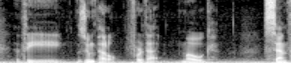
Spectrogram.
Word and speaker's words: Moog: I was corrected by a friend earlier today that it's pronounced Moog.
